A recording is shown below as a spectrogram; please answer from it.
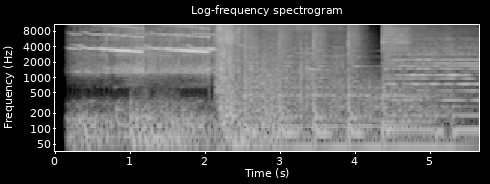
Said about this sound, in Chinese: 黑夜中放烟火，砰砰砰砰砰，漂亮的花朵，闪亮亮的有绿叶有红袖蓬。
